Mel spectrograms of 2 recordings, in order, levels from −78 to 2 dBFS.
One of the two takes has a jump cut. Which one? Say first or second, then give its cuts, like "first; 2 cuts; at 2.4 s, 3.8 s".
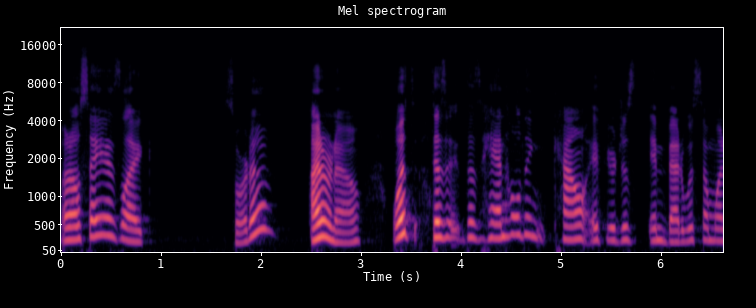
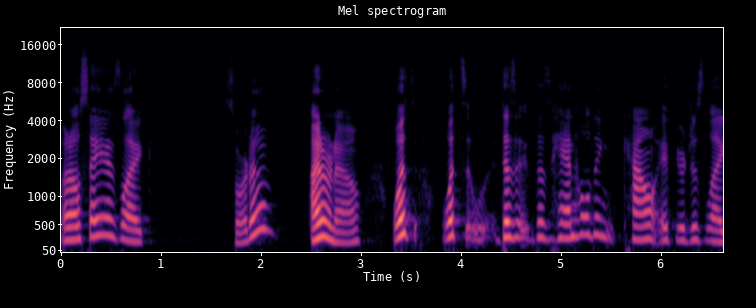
first; 2 cuts; at 3.7 s, 5.7 s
